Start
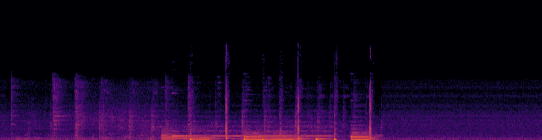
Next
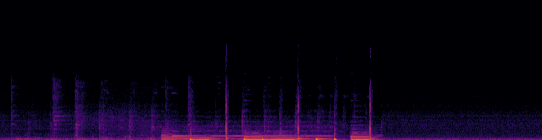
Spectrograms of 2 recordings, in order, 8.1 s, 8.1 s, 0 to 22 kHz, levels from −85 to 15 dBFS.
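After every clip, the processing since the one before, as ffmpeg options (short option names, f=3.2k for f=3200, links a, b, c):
-af "bass=f=250:g=13,treble=f=4k:g=-2,volume=-8.5dB"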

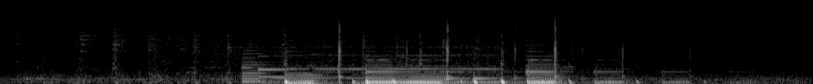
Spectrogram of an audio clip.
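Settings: -af "aecho=1:1:675|1350|2025:0.168|0.0638|0.0242"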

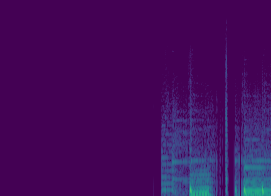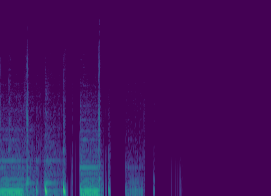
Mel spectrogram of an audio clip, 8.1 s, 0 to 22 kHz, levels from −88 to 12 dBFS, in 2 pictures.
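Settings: -af "aeval=exprs='sgn(val(0))*max(abs(val(0))-0.0106,0)':c=same,volume=-6.5dB"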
